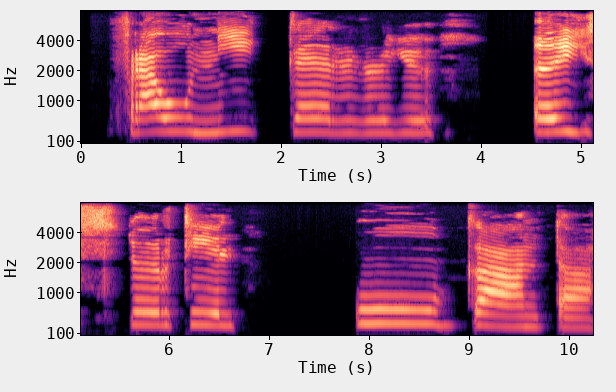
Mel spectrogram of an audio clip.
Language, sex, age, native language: Icelandic, female, 9, Polish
